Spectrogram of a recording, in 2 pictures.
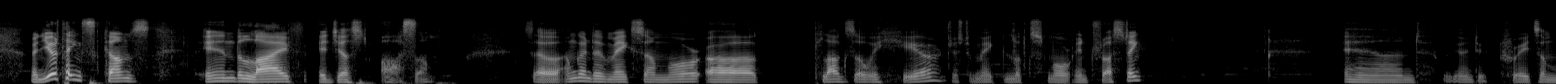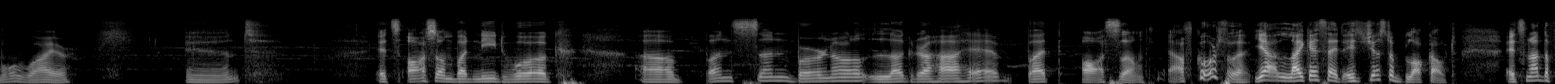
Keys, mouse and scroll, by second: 0.2 alt+middle click, 0.5 alt+scroll down 1, 0.6 alt+click, 1.7 e, 2.0 alt+middle click, 2.2 alt+right click, 2.4 alt+click, 2.9 w, 3.2 alt+click, 3.5 alt+middle click, 3.9 alt+click, 4.2 alt+right click, 4.5 alt+middle click, 4.7 alt+right click, 4.9 alt+click, 5.2 alt+right click, 5.8 alt+middle click, 5.8 right click, 6.0 alt+right click, 6.2 alt+click, 6.8 shift+click, 9.7 alt+scroll down 1, 9.9 alt+click, 10.2 q, 10.4 scroll down 2, 10.7 alt+click, 11.0 alt+middle click, 11.3 alt+right click, 11.5 alt+click, 11.8 alt+middle click, 12.0 alt+right click, 12.3 alt+click, 12.7 alt+middle click, 12.9 alt+right click, 13.2 alt+click, 15.6 alt+middle click, 16.2 alt+right click, 16.4 alt+click, 17.1 alt+middle click, 18.0 alt+scroll down 1.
